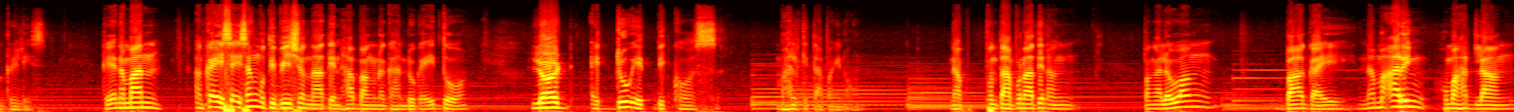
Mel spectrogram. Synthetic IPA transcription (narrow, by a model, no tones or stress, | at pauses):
ɡɾɪlḭs | kɐjaʔnɐman | ʔɐŋkɐʔisaʔɪsaŋmot̪ɪvɪʃonːaːt̪ɪnɦaːbaŋnɐɡ̚hand̪oɡɐjɪt̪o | loɹd̪ʔajd̪uʔɪt̪̚bɪkʰos | mɐɦalkɪt̪apɐŋɪno̰ʔo̰nː | ɐpʊnt̪ahanponaːt̪ɪnɐŋ | pɐŋɐlɐwaŋ | baːɡajnɐmɐʔaːɾɪŋhʊmaɦad̪laŋ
